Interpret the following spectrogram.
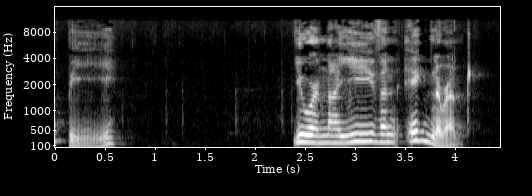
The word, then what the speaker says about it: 彼: It's pronounced third tone, 比, 比.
